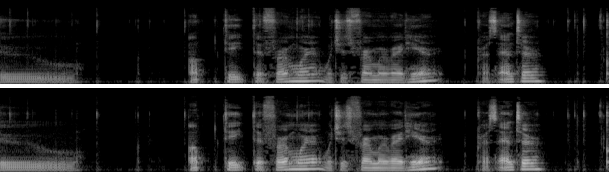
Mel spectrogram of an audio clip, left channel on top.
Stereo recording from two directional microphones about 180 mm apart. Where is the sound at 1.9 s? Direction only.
40° right (ahead or behind).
